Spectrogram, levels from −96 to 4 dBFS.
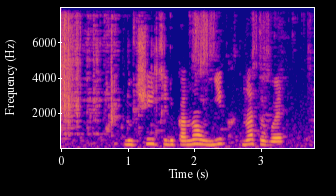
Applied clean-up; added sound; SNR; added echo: classical method Wiener filter.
